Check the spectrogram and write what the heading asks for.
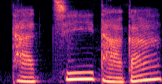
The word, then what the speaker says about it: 닫히다: 들어가면서 다이다라 말이 되는데요 먼저 다의 의소리를 합해서 다이라고 읽고 여기 디귿 받침과 히가 만나면 치가 되면서 다치 다가 돼요 다치다 예문을 읽어 볼게요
